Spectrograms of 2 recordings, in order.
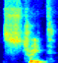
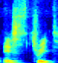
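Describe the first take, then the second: First: STREET starting straight on the S, no E before it; high, clean STREET with an initial S cluster; correct pronunciation. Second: STREET said as "estreet"; E added before. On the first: Teacher showing students the target word, correct STREET without a leading E. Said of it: "yo en vez de decir street". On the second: Teacher showing a learner's error, STREET mispronounced with a leading E. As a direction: put an extra E in front of STREET. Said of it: "Le pongo una E antes". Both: Shown as a demonstration.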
